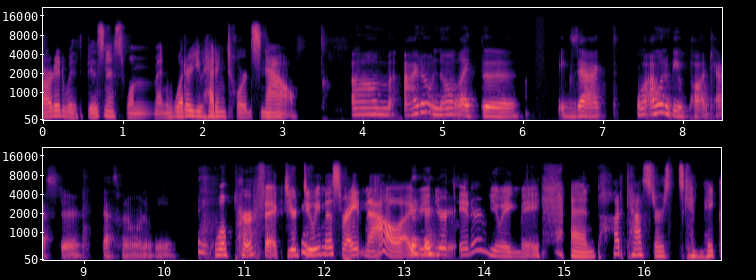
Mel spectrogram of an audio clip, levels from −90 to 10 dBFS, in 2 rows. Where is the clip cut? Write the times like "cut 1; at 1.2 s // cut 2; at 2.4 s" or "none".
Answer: none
